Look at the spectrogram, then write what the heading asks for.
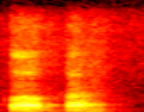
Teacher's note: क ख कंठ ध्वनियाँ हैं।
